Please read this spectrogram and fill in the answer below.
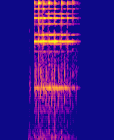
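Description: A small bell sound effect rings rapidly and high-pitched for about a second, starting a little under a second in.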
